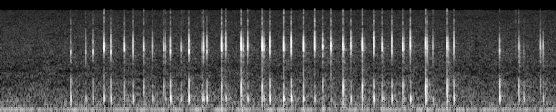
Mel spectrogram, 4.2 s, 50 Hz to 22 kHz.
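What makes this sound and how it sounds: Long nails rapidly scratch and tap the glossy plastic back and bristles of a small metallic-pink plastic hair brush. After a quiet half second, 25 quick, bright, dry clicks and ticks follow in an uneven rhythm with almost no ring, over a faint steady low hum.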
